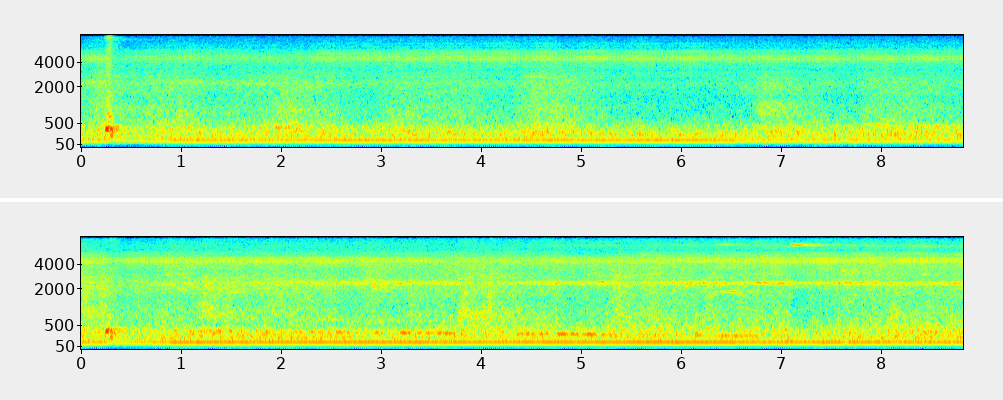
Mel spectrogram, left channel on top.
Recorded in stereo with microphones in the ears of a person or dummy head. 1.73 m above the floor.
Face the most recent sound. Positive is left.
turn(degrees=60)  # may be behind; listen again after turning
